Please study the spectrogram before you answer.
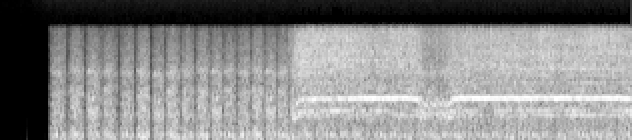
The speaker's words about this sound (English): This sound has been preserved. It's an original recording of the steam engine whistle on the miniature train ride here on the old site of Riverview Park in Des Moines.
